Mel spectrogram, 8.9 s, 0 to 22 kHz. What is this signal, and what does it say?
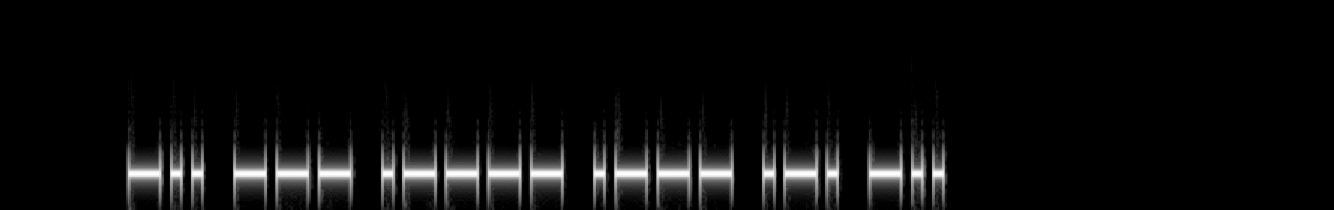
Morse code, heard as a keyed tone, about 17 wpm, 700 Hz. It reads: DO1JRD
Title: DXCC-100 Call Signs - 6 Characters - Repeated 3x - 17wpm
